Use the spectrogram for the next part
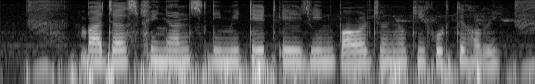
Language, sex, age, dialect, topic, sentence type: Bengali, female, 18-24, Rajbangshi, banking, question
